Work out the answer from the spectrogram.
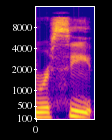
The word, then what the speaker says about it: receipt: The P in receipt is a good example of that.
